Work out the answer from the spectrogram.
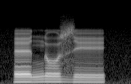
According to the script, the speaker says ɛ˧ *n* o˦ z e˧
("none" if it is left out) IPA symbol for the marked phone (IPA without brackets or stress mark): n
